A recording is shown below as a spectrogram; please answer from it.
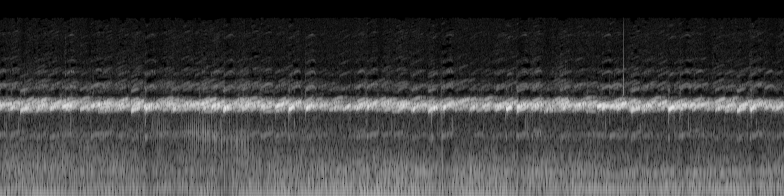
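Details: Spring peepers at a nighttime frog pond early in the year, their shrill high peeps fused into a ringing chorus over a steady low hum throughout.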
